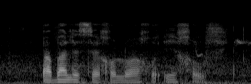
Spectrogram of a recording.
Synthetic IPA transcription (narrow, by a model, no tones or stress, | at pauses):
b̥abalɪsɛχɔlwaχʊ̰ʔɪχʰa̰ṵfi̥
